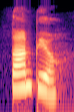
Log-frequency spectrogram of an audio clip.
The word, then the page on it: tañpyo: apatani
